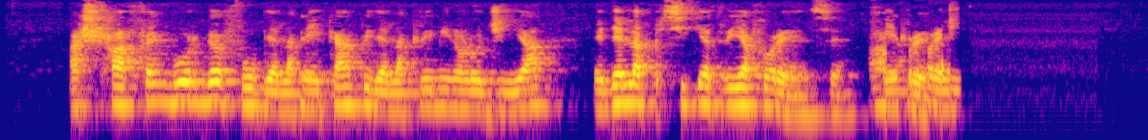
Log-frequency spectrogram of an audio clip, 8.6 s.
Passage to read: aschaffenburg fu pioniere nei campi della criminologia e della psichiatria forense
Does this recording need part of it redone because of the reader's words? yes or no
yes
